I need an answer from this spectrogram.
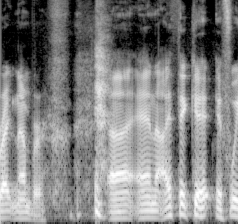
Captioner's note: laughter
